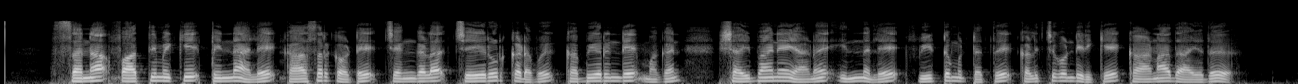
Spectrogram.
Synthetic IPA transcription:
sɐnafaːt̪imɐkʲːɨpinːaːle̞kaːsɐrko̞ːʈːet͡ɕe̞ŋɡɐɭɐt͡ɕeːɾurkɐɽɐʋɨkɐbiːrinde̞mɐɣɐnɕɐjbaːnejaːɳɨʔinːɐle̞ʋiːʈːɨmutːɐt̪ːɨkɐɭit͡ɕːuɣo̞ɳɖiɾikʲːekaːɳaːðaːjɐðɨ

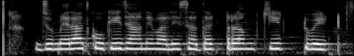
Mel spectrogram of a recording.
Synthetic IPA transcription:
d͡ʒʊmeːɾaːt̪kokid͡ʒaːneʋaːlisɐd̪əɾʈɾə̃mpkiʈwiːʈ

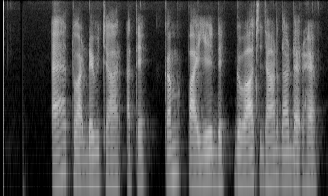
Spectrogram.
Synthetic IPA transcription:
ɛːt̪ʊaːɖeːʋɪt͡ʃaːɾət̪eː | kəmpaːiːeːd̪eːɡəʋaːt͡ʃd͡ʒaːɳd̪aːɖəɾɦɛː

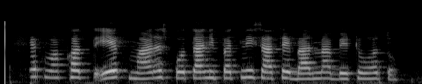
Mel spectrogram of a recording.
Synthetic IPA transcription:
ekʋəkʰət̪ekmaɽ̃əspot̪anipət̪nisat̪ʰebʱaɾmãbeʈʰoɦət̪o

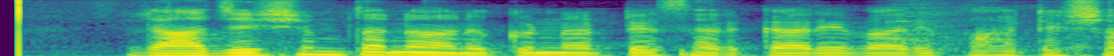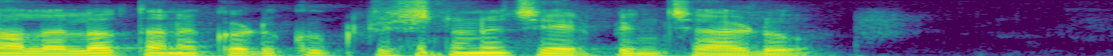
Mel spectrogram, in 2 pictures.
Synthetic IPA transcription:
ɾaːd͡ʒɛːʂɐmt̪ɐnuɐnukunːɐʈːe̞ːsɐɾkaːɾiʋaːɾipaːʈɐʃaːlɐlo̞ːt̪ɐnɐkoɽukukɾuʂɳɐnut͡ʃe̞ːɾpiɲt͡ʃaːɽu

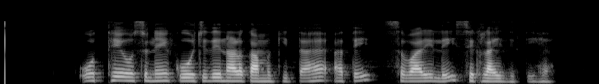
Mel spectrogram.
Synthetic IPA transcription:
ʊt̪ʰːeːʊsneːkoːt͡ʃd̪eːnaːlkəmkiːt̪aːɦɛːʔət̪eː | səʋaːɾiːləiːsɪkʰlaːiːd̪ɪt̪ːiːɦɛː

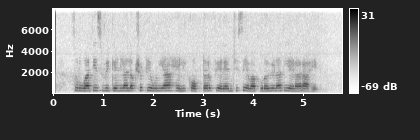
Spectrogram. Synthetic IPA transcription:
suɾuʋat̪iːt͡sʋikeɳɖlaləkʂəʈʰeʋuːnjaɦelikɔp̚ʈəɾfeɾjaɲt͡ɕiːseʋapuɾəʋiɽ̃at̪jeɽ̃aɾaɦe

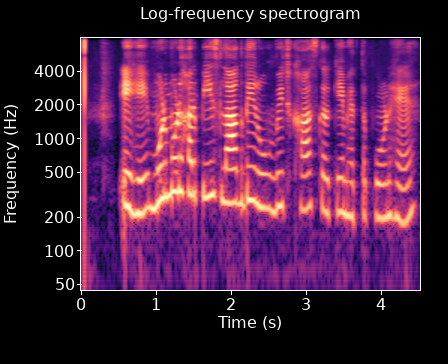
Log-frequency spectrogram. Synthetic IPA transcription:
ɪɦmʊɽmʊɽhəɾpiːslaːɡd̪eːɾuːpʋɪt͡ʃkʰaːskəɾkeːməɦət̪wəpuːɾɳɦɛː

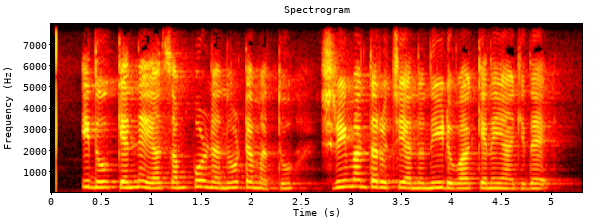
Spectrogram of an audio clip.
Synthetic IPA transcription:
id̪ukɛnːɛjɐsɐmpuːɾɳɐnoːʈɐmɐt̪ːuʃɾiːmɐnt̪ɐɾut͡ʃijɐnːuniːɽuʋɐkɛnɛjaːɡid̪e̞

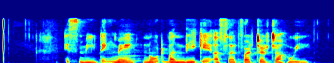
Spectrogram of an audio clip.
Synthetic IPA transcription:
ɪsmiːʈɪ̃ŋɡmẽnoːʈbɐ̃nd̪ikeʔɐsəɾpɐɾt͡ʃɐɾt͡ʃaɦʊiː

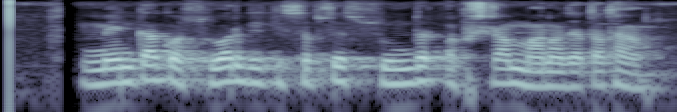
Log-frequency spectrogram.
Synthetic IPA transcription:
meːnkakoswəɾɡkisɐbsesʊ̃nd̪əɾɐbʃɾəmːaːnad͡ʒaːt̪at̪ʰaː

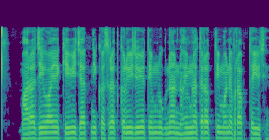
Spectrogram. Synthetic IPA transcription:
maɾad͡ʒeʋaekeʋid͡ʒat̪nikəsɾət̪kəɾʋid͡ʒojet̪emnũɡnanɛmnat̪əɾəft̪ʰimənepɾap̚t̪ʰːəjũt͡ʃʰe

